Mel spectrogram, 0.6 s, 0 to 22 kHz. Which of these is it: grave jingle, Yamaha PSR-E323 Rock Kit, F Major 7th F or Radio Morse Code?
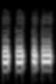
Radio Morse Code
